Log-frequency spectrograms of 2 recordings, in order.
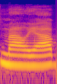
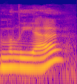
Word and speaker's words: Malia: My name is Malia, but no one knows how to pronounce it, so they say Malia.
